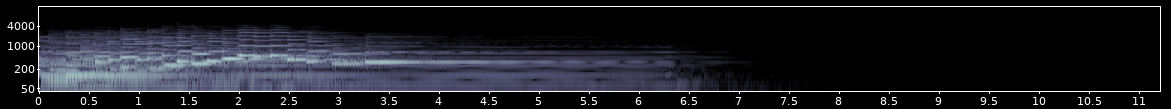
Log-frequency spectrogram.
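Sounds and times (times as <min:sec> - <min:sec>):
prelude and fugue: 0:00.0 - 0:06.3.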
